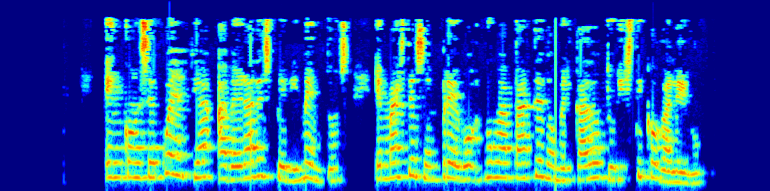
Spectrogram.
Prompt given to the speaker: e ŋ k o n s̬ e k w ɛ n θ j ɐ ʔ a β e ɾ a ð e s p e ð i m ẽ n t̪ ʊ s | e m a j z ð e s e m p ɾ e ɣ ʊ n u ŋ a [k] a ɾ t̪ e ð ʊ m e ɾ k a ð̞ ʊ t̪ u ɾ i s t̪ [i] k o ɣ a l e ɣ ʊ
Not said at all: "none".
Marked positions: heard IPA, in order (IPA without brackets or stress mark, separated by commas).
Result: p, i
